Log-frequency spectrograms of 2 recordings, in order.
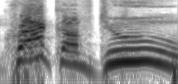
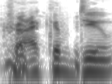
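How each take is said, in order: First: It is said loudly and dramatically. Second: It is said in a plain, calm voice.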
